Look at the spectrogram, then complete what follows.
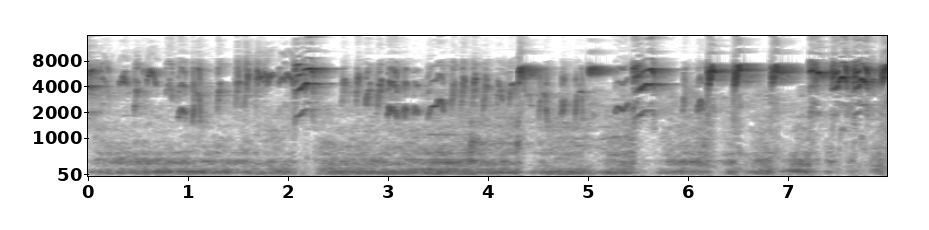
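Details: Ruby-cheeked sunbird, agitated male seeking rivals, giving varied high chirps, twittering runs and thin held whistles, with loud stretches and short breaks.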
